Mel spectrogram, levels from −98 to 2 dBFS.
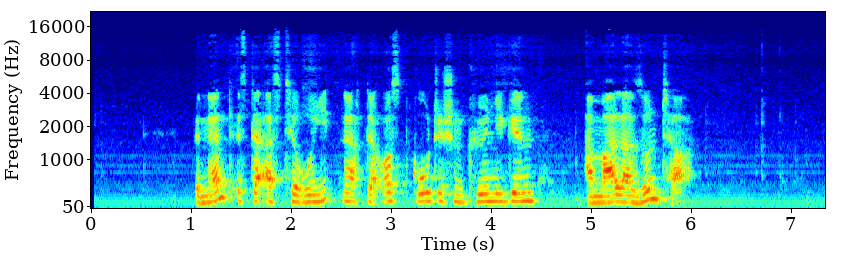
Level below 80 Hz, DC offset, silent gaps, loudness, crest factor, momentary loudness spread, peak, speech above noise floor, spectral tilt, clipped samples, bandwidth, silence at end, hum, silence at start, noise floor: -54 dBFS; under 0.1%; none; -22 LUFS; 18 dB; 10 LU; -4 dBFS; 34 dB; -8 dB/octave; under 0.1%; 13.5 kHz; 1.35 s; 50 Hz at -45 dBFS; 1.05 s; -54 dBFS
